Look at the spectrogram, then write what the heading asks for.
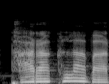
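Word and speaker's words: balaclava: 이 등산용품 뭐라고 부릅니까 바라 클로버 봐라 클립 어 바라크 라바 이런 식으로 조금씩 다르게 발음 하는데요 다름이 어렵죠 바라클라바 라고 해야 합니다 원래 바라클라바 는 우크라이나에서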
